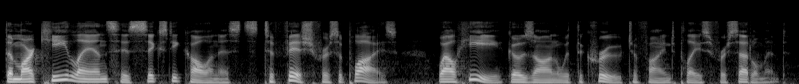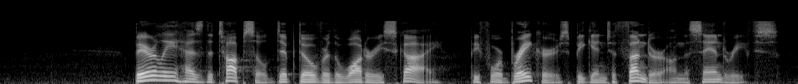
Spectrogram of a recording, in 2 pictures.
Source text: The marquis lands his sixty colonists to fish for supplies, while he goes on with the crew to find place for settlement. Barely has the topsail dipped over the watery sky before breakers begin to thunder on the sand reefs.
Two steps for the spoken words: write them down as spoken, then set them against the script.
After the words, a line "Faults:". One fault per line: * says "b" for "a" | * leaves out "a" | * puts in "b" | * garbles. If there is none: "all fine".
The marquis lands his sixty colonists to fish for supplies, while he goes on with the crew to find place for settlement. Barely has the topsail dipped over the watery sky before breakers begin to thunder on the sand reefs.
Faults:
all fine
